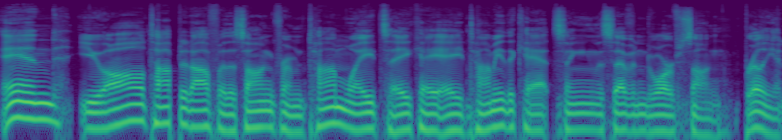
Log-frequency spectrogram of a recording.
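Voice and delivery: plain

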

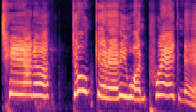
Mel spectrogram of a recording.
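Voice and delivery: put-on very high, slow, child-sounding voice. Retelling what a mother on a show said to her son: imitating a childlike voice. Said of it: "she sounds like a child".

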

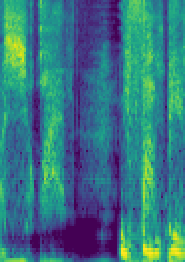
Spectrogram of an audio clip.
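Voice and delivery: imitated seductive voice. Retelling what the hugging partner said in the contest: imitating a very sexy voice. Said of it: "用非常sexy 的声音说".

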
